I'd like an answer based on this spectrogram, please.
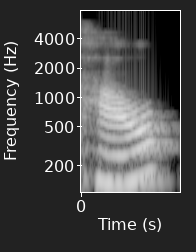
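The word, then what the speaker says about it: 好: अब यहां पे देखिए एच जो है हे की आवाज बोल रहा है, वो इसलिए कि एच के आगे ए आ गया है, और ए की प्रोनाउंसिएशन, ए का जो साउंड था वो था आ। क्या साउंड था? आ। तो इसलिए इसको पढ़ा जाएगा हाउ।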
